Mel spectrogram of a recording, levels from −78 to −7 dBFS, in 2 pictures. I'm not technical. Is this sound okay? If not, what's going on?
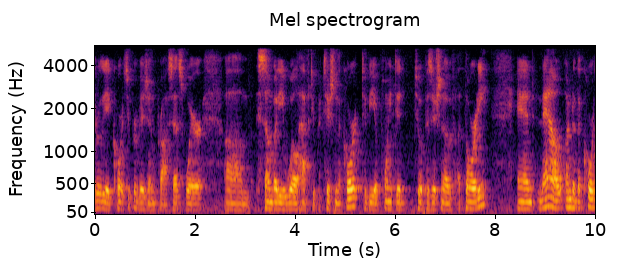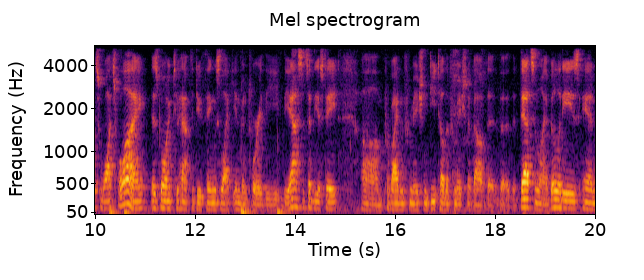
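Yes, it's fine; nothing sounds wrong with it.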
